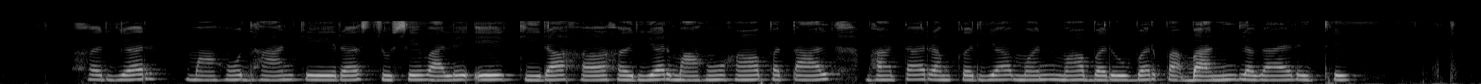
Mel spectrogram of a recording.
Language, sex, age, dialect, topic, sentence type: Chhattisgarhi, female, 18-24, Western/Budati/Khatahi, agriculture, statement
